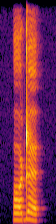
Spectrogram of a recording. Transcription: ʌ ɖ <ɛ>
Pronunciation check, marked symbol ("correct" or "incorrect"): correct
